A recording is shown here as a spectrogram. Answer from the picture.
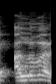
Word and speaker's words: अलवर: मैं समझ सकता हूं, कई जगह स्पेलिंग लिखी आ जाती है अलवर। अब कोई बाहर का व्यक्ति है, इसको पढ़ता है अलवार। अब हमको बड़ा दुख होता है कि यार तुमको पढ़ने में नहीं आ रहा है क्या, मतलब इतनी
